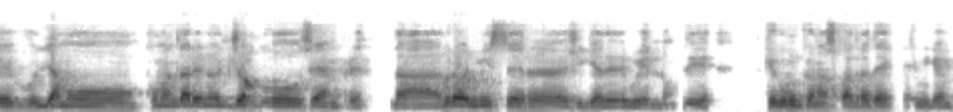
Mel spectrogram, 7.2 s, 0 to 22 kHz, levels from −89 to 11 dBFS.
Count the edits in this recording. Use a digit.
2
